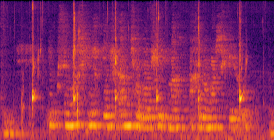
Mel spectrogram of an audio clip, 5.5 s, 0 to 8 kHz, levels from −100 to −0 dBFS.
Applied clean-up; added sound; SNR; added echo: none; Drip / Water; 0 dB; reverberation time 0.8 s.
